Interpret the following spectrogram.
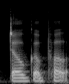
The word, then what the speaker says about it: Dolgopolov: And even when you talk about Alexander Dolgopolov, how do I pronounce that?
